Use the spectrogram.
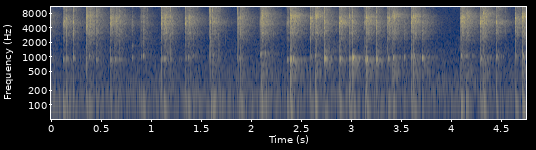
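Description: Long nails tap and scratch the body of a pale green plastic lotion bottle with a white cap, held in the hand. About two dozen quick, bright, crisp taps land in an irregular rhythm, each with a short hollow ring and a faint tone near 1 kHz. Scratchy high rustles fill the spaces between them, with a brief pause just before the last few taps.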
